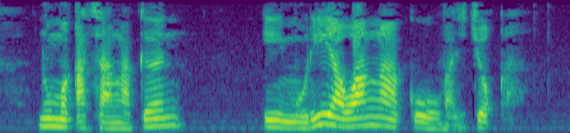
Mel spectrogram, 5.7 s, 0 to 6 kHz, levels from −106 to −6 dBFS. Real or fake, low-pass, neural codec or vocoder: real; 5.4 kHz; none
